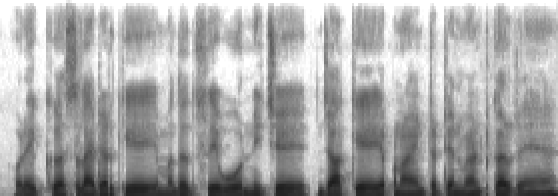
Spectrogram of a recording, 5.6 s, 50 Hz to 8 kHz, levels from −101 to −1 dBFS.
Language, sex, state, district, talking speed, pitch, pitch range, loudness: Hindi, male, Bihar, Begusarai, 160 wpm, 115 Hz, 115-120 Hz, -18 LUFS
